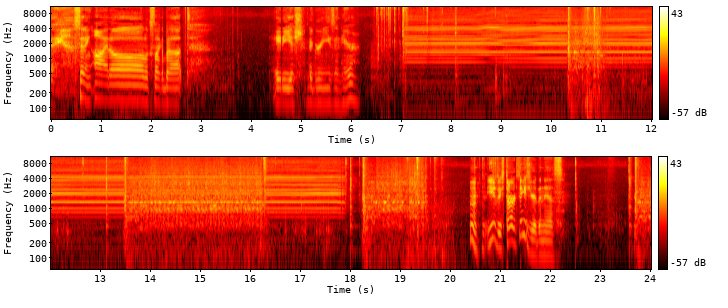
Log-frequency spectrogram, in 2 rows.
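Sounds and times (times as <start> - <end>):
steady high warning tone: 7.0 - 14.7, 16.0 - 18.0
engine cranking without starting: 10.3 - 20.1, 23.6 - 24.0.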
